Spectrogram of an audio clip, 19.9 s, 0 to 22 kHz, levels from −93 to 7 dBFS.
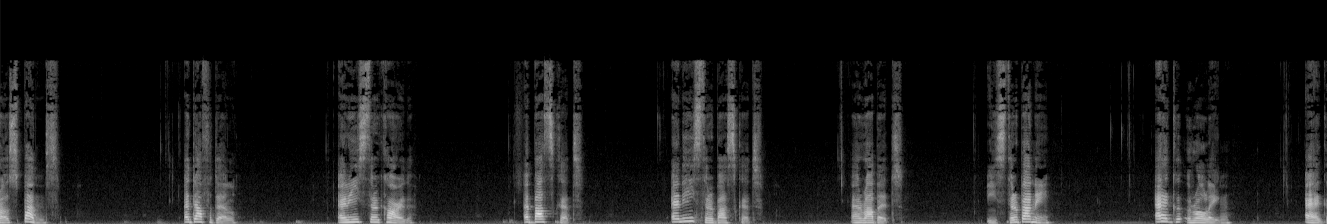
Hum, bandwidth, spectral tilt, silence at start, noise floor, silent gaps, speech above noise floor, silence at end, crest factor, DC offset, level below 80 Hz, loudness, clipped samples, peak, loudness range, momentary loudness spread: none; 16.5 kHz; -4 dB/octave; 0 s; -59 dBFS; none; 40 dB; 0 s; 22 dB; under 0.1%; -60 dBFS; -20 LUFS; under 0.1%; -2 dBFS; 5 LU; 21 LU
